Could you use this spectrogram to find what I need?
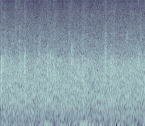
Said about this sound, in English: Great cheer from the Proms audience you heard there. And the members of the BBC National Orchestra of Wales adding their applause too.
